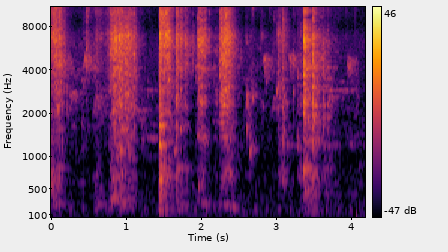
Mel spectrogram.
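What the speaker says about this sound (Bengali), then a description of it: "দুধটা দিয়ে দিলাম, একটু নাড়াচাড়া করে নিব।" A spoon scrapes and clinks around a pan of semolina halwa just after milk is poured in, giving irregular metallic knocks and wet stirring swishes, close and moderately quiet.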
